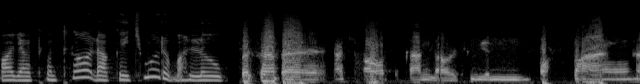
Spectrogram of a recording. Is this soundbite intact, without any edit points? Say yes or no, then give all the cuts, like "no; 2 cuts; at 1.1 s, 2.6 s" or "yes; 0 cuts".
no; 1 cut; at 2.3 s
